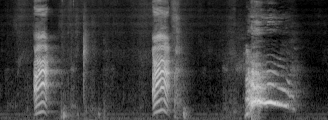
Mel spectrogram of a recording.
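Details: Beagle giving three loud, harmonic barks: two short sharp yaps about two seconds apart, then a longer drawn-out bay that rises and slowly trails off. Quiet background between calls.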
